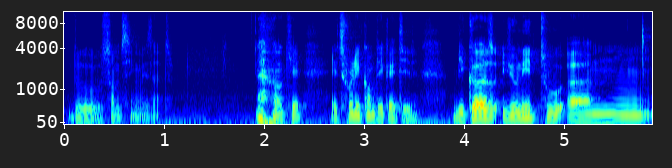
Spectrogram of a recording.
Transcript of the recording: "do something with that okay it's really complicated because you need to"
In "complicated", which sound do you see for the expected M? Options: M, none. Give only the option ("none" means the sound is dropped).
M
